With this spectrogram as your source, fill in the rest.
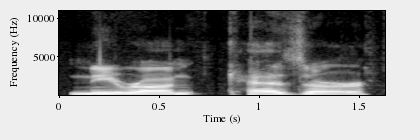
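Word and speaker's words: נרון קסר: got Hebrew scribbles um this is pronounced neron kezer and has the value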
